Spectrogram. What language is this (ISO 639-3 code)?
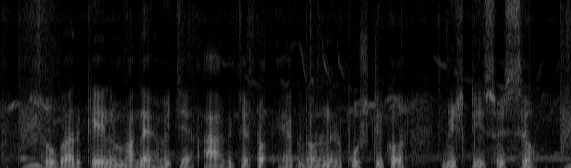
ben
